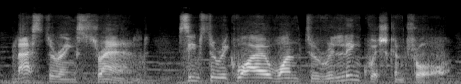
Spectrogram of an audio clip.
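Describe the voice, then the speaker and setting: A man's voice: medium pitch, sharp tone, rough recording. A man playing a learned scholar in a video game, narrating lore in a pensive, precise manner. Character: learned male scholar of cosmic forces.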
